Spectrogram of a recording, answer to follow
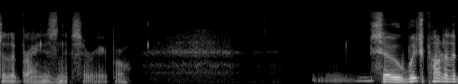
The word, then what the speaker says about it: cerebral: So that's a C. So it sounds more like an S, you might say. Cerebral. Cerebral. So cerebral hemorrhage. So that's a particular part of the brain, isn't it? Cerebral.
